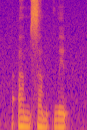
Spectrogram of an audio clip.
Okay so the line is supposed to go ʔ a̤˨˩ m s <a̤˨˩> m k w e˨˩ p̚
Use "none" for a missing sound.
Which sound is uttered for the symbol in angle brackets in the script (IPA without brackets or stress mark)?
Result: a̤˨˩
